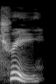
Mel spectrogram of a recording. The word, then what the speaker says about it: three: For instance, three is pronounced tree and nine is pronounced niner. This aims to minimize confusion caused by noise or accents.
